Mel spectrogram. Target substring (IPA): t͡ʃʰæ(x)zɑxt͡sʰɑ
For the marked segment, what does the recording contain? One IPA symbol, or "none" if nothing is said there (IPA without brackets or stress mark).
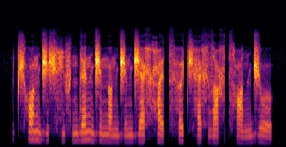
x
